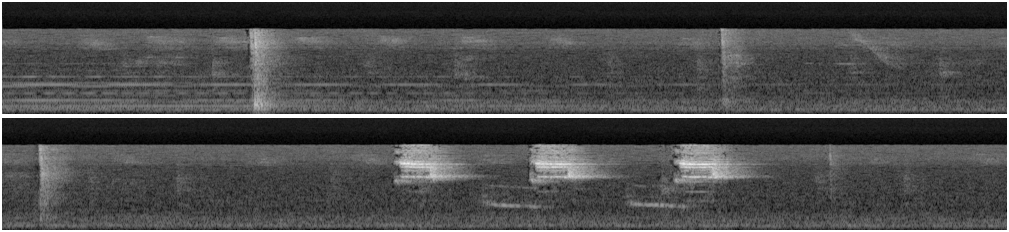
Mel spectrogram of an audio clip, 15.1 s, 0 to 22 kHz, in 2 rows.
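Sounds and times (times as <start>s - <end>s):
bird harsh calls: 10.4s - 13.3s.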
